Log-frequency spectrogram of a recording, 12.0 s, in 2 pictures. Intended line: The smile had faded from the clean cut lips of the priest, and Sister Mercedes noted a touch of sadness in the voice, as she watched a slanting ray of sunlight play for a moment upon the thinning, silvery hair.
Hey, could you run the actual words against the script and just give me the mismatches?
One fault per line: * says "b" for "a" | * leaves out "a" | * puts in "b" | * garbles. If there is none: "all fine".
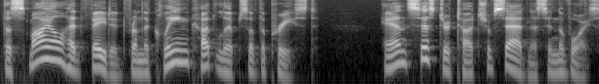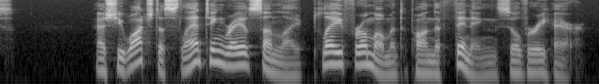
* leaves out "Mercedes noted a"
